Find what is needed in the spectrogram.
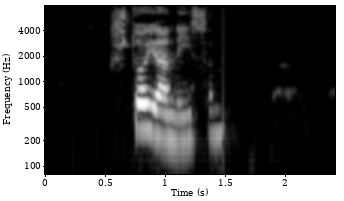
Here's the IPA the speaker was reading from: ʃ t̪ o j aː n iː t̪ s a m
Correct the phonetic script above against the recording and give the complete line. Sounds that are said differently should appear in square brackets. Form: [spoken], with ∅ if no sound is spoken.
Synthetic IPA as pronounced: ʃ t̪ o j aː n iː [∅] s a m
